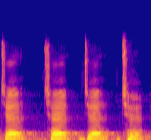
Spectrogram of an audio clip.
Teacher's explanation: क्या होता है? कि वे व्यंजन जिनके उच्चारण का समय अपेक्षाकृत अधिक होता है और उच्चारण के बाद वाला भाग संघर्षी हो जाता है, स्पर्श संघर्षी व्यंजन कहलाते हैं।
